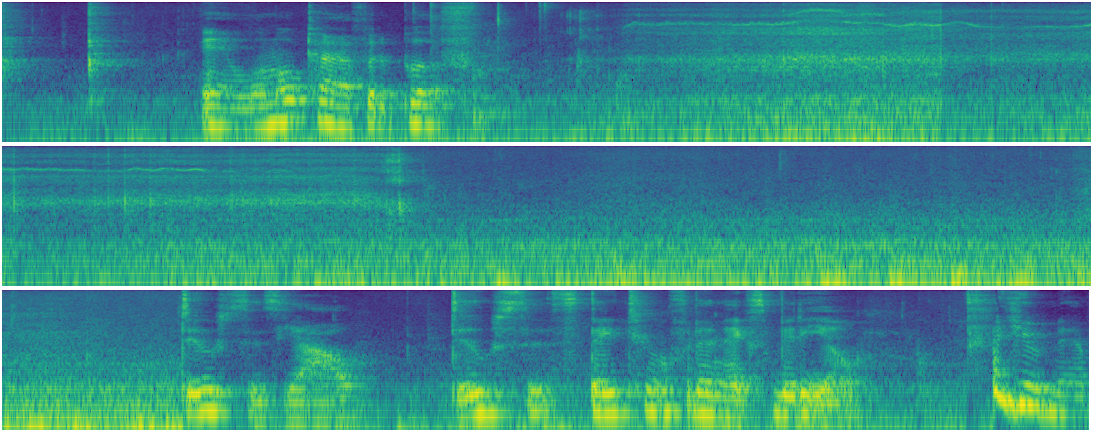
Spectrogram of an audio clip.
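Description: A young woman talks calmly close to a microphone.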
